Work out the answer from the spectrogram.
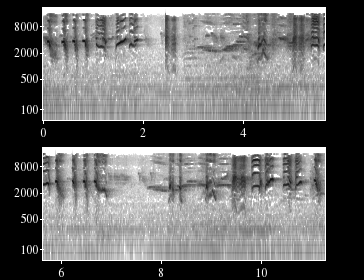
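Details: Oriental magpie-robin kept at home, singing nonstop in fighter style and unloading its mimicked phrases: loud rapid runs of sharp chirps and whistles, a pause near seven seconds, then another vigorous burst.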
